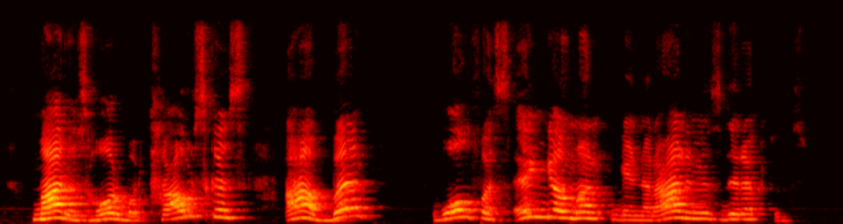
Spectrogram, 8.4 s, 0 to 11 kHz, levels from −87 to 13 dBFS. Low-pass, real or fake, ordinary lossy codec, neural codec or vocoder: 9.9 kHz; real; MP3, 96 kbps; none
